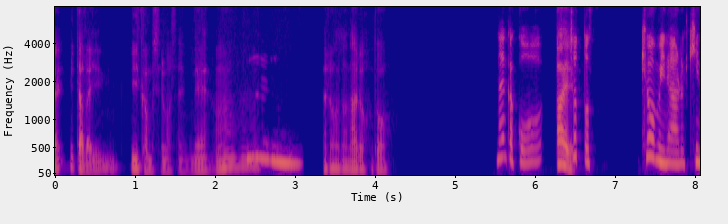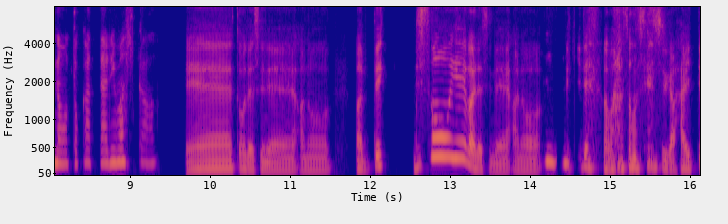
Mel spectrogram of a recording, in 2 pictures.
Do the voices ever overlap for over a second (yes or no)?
no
